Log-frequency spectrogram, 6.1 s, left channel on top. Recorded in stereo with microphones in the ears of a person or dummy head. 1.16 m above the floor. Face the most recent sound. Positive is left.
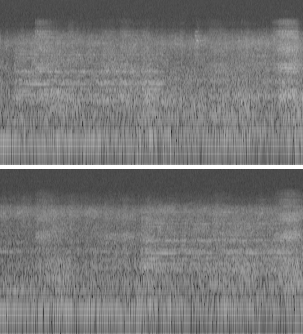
turn(degrees=60)  # may be behind; listen again after turning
